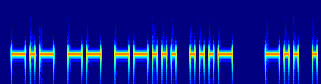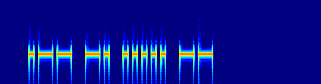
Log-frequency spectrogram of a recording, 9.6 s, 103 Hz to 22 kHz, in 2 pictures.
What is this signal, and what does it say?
Morse code, heard as a keyed tone, about 17 wpm, 700 Hz. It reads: KM7V DE WN5M
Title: USA Callsign DE Callsign - 4 Characters - 17wpm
